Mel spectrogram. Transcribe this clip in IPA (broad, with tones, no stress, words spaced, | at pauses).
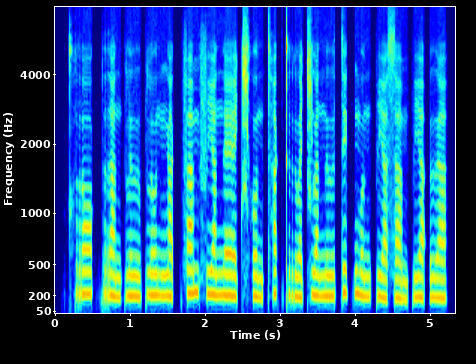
kʰrɔː˦˥k̚ pra˨˩nplɯː˩˦plo˧nŋa˨˩k̚ fa˥˩mfi˧a̯ nɛː˧t͡ɕʰo˨˩n tʰa˥˩k̚tru˩˦a̯t͡ɕu˧a̯nɯː˧ te˥˩k̚ mo˦˥n pi˨˩a̯sa˨˩mpi˧a̯ʔɯ˧a̯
